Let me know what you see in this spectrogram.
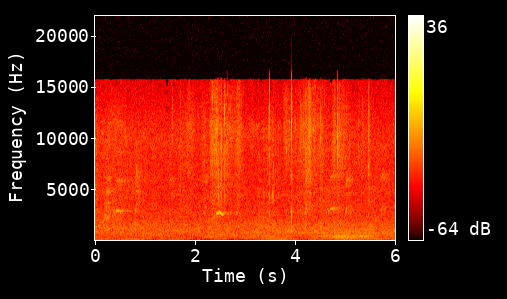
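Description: Birds calling in the background: a few short rising chirps spaced a second or so apart, over a faint steady low hum.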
